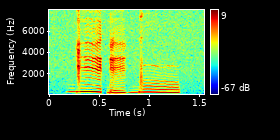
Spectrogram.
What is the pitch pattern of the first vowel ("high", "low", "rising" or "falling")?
falling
